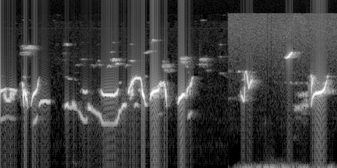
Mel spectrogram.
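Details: LeConte's thrasher (Toxostoma lecontei) sings a run of varied whistled and slurred phrases, rising and falling quickly, with brief pauses; faint low rumble near the end.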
